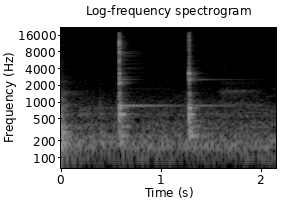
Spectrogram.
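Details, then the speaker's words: Marley LLC water level control panel, relay card test: wire jumpered from reference probe 13 to probe 18; three sharp clean clicks about a second apart as the relay in the yellow case pulls in and releases, green light on, card working normally. "You can hear it. You can also see this little green light come on, indicating that the card's functioning. So you have 2 visuals and 1 audible."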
